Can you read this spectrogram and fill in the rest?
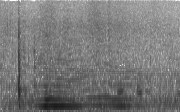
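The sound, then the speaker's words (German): A dense, steady hum of many small brown honeybees buzzing and crawling around a reddish-brown hive box just opened at a beekeeping course on a meadow near Malterdingen, Emmendingen district, Germany, with a faint click near the start and the drone wavering slightly in pitch as the swarm moves. “Überall schwirren und krabbeln Unmengen der kleinen braunen Bienen umher.”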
